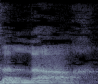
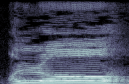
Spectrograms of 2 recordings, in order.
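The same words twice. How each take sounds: First: The L sounds light and thin, very smooth. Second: The L sounds heavy, with a full deep mouth. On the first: "then it should be very smooth" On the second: "should be pronounced with a big full mouth"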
